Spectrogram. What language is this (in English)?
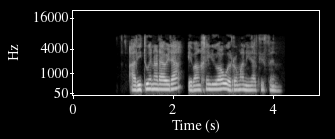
Basque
